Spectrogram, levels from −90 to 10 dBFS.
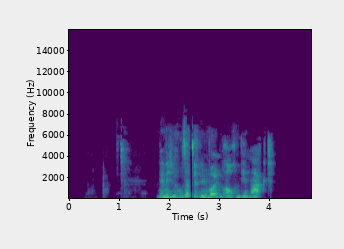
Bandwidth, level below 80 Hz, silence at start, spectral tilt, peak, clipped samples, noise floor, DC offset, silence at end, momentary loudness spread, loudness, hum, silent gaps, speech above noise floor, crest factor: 7.8 kHz; -60 dBFS; 1.05 s; -7 dB/octave; -8 dBFS; under 0.1%; -56 dBFS; under 0.1%; 0.75 s; 17 LU; -25 LUFS; none; 1.58-1.71 s; 32 dB; 20 dB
